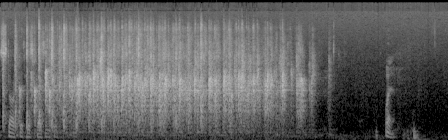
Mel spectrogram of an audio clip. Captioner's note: applause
